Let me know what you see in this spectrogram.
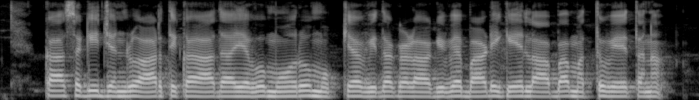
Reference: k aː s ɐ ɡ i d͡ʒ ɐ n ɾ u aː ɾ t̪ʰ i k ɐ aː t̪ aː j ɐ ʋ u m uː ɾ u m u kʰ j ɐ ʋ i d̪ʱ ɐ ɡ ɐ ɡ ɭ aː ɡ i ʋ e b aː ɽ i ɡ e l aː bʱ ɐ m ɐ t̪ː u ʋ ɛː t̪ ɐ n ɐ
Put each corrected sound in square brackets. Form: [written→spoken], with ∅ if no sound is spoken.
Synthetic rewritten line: k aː s ɐ ɡ i d͡ʒ ɐ n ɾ u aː ɾ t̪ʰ i k ɐ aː [t̪→d̪] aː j ɐ ʋ u m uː ɾ u m u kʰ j ɐ ʋ i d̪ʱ ɐ ɡ ɐ [ɡ→∅] ɭ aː ɡ i ʋ e b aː ɽ i ɡ e l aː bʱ ɐ m ɐ t̪ː u ʋ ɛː t̪ ɐ n ɐ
